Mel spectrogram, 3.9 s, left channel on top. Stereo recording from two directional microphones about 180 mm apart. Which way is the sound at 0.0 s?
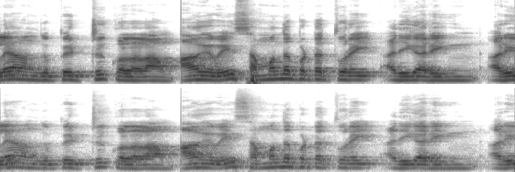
40° left (ahead or behind).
